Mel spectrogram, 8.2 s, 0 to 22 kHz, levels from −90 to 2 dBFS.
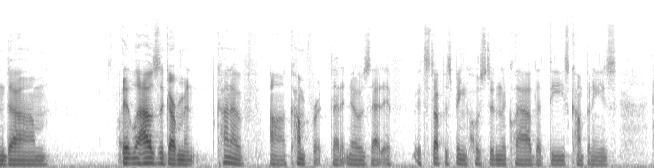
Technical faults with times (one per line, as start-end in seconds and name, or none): none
